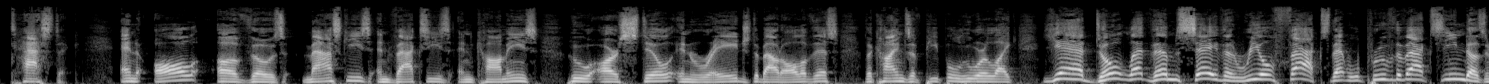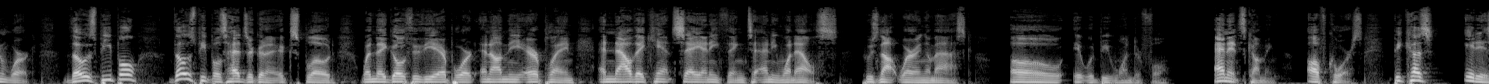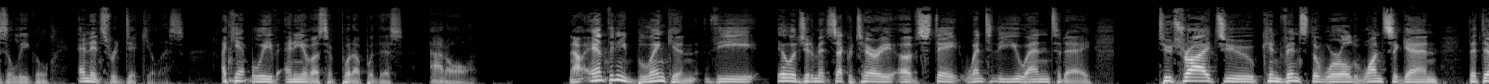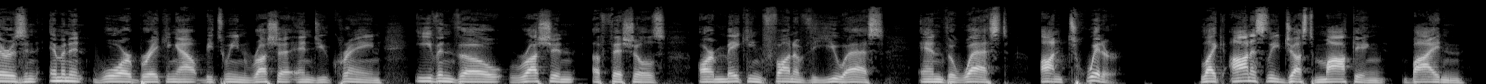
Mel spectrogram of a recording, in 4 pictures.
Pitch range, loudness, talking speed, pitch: 105-140 Hz, -17 LUFS, 155 wpm, 120 Hz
